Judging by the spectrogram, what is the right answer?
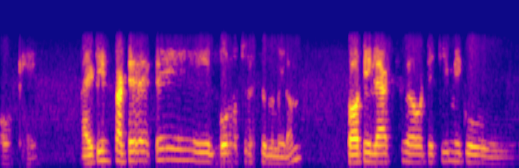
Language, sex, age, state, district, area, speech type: Telugu, male, 18-30, Telangana, Nalgonda, urban, conversation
